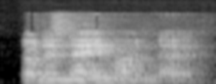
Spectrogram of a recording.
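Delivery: usual speaking voice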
